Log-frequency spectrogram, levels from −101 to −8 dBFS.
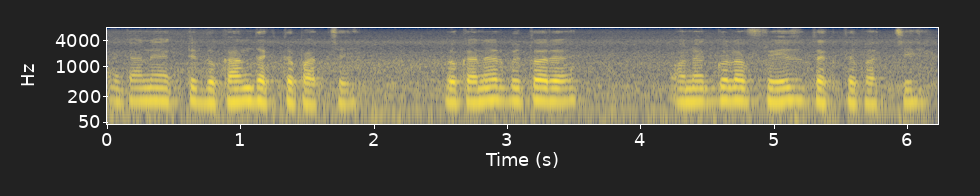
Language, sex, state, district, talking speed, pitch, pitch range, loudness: Bengali, male, Assam, Hailakandi, 105 wpm, 150 Hz, 135-155 Hz, -18 LUFS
